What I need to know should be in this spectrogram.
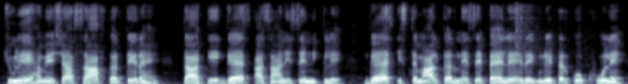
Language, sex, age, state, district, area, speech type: Urdu, male, 30-45, Bihar, Araria, rural, spontaneous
